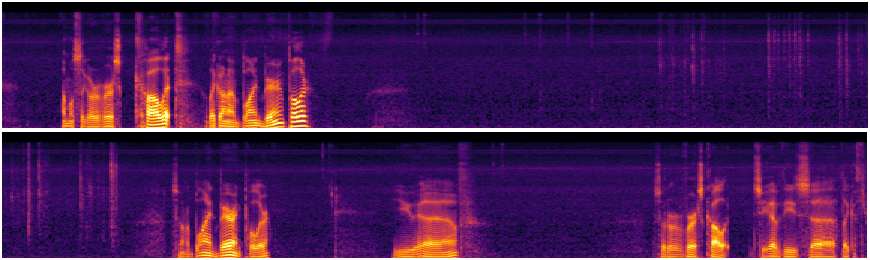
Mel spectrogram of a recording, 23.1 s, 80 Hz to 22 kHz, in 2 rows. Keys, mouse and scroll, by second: 5.5 click, 6.9 click, 7.5 click, 8.5-13.4 typing, 18.1 click, 22.9 click.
